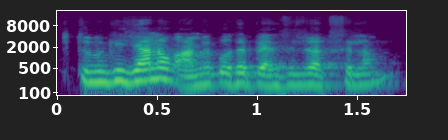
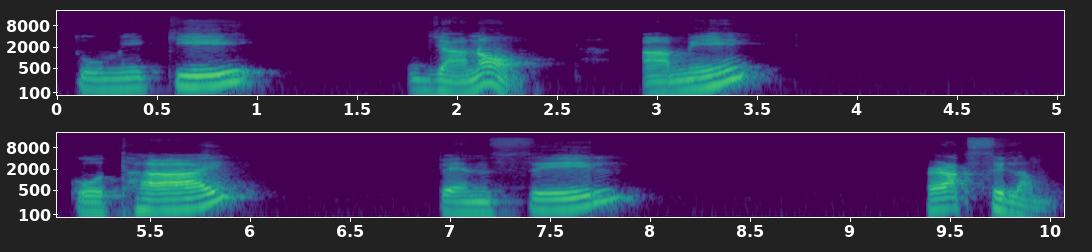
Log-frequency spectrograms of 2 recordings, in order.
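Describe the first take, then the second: First: Said in the usual way. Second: "তুমি কি জানো আমি কোথায় পেন্সিল রাখছিলাম" broken into small pieces with long pauses; word-by-word. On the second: Shown as a demonstration. Teacher spells out the question for the class, word by word with long pauses. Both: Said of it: "একটা জিনিস খেয়াল করো".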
